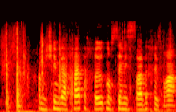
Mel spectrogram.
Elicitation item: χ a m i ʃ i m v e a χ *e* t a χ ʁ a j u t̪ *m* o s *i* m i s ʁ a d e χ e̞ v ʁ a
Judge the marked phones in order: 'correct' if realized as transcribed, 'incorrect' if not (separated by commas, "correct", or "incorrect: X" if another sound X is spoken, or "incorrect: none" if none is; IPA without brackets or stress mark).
incorrect: a, incorrect: n, incorrect: e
